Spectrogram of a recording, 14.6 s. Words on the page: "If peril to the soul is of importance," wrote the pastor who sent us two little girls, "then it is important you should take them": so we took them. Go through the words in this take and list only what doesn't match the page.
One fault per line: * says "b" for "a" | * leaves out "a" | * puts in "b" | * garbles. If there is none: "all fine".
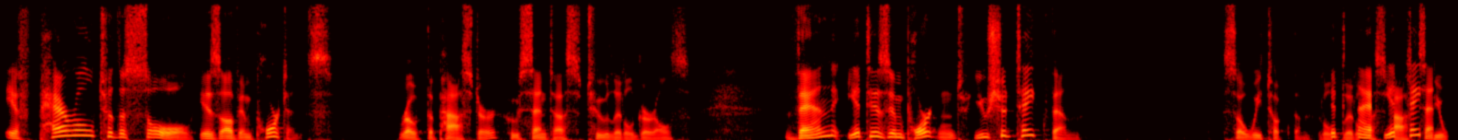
* garbles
